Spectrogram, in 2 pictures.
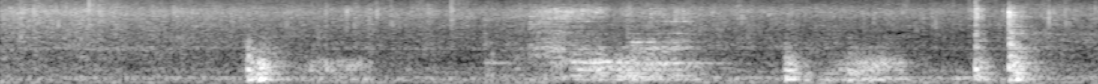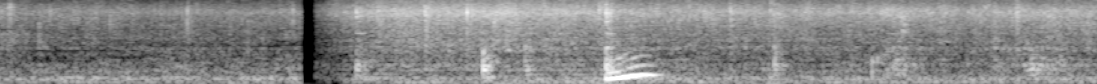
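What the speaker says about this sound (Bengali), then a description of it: "আদা রসুনটা ভালো করে ভাজা" Ginger and garlic fry in a pan with steady sizzling and crackling, broken by scraping strokes of a spatula stirring, close and moderately loud.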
